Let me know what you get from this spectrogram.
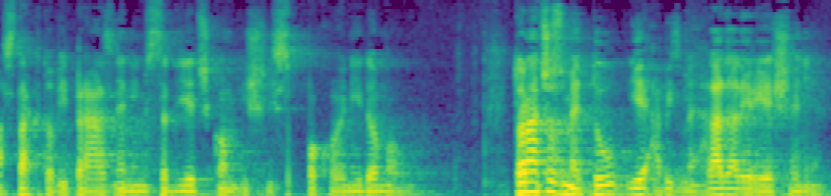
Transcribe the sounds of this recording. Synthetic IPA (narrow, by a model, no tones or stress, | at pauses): ast̪akt̪ɔʋipɾaːzɲɛniːmsr̩ɟɪɛt͡ʃkɔmiʃlispɔkɔjniːd̪ɔmɔʊ | t̪ɔnat͡ʃɔzmɛt̪ujɛʔabizmɛɦlad̪aliɾɪɛʃɛɲɪɛ̰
